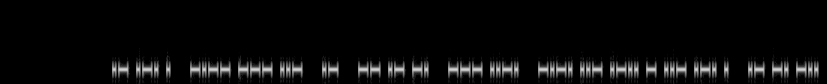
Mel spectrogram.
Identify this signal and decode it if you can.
Morse code, heard as a keyed tone, about 40 wpm, 700 Hz. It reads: ARE YOU A MAN OF CULTURE AND
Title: Sentences from Top 1000 Words - Review Part 6 - 40wpm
